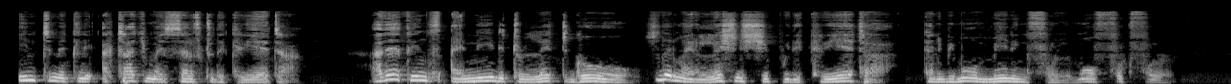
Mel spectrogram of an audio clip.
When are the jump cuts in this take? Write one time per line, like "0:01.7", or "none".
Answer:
0:03.2
0:06.4
0:09.1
